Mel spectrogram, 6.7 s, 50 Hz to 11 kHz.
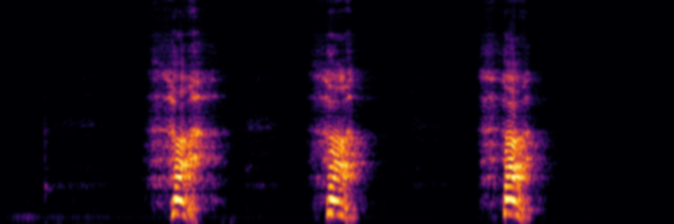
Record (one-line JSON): {"exhalation_length": "6.7 s", "exhalation_amplitude": 32743, "exhalation_signal_mean_std_ratio": 0.35, "survey_phase": "alpha (2021-03-01 to 2021-08-12)", "age": "45-64", "gender": "Male", "wearing_mask": "No", "symptom_none": true, "smoker_status": "Never smoked", "respiratory_condition_asthma": false, "respiratory_condition_other": false, "recruitment_source": "REACT", "submission_delay": "1 day", "covid_test_result": "Negative", "covid_test_method": "RT-qPCR"}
